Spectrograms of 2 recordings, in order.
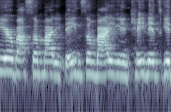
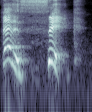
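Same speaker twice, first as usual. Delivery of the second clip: high, slow, drawn-out outrage; outraged disbelief; 9 semitones higher, 5 dB louder, much slower than usual. Real, not acted. Reacting to fans bullying an idol, high slow outrage. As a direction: stretch it out in shocked disgust.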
